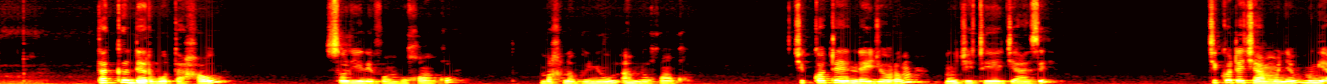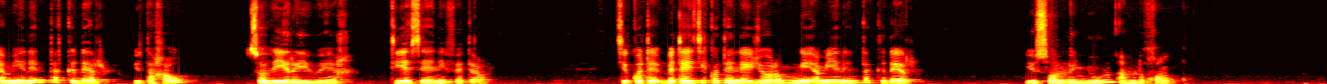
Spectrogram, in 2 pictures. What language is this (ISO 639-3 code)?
wol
